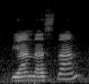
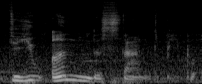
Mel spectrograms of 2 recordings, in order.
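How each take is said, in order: First: "you understand" run together quickly, Trinidadian style; shortened Trinidadian pronunciation. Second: "Do you understand" spelt out word by word; full, unshortened pronunciation. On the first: Vlogger slips into dialect for viewers, "you understand" shortened. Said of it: "We shorten everything in Trinidad". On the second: Vlogger clarifying for viewers, "Do you understand" carefully unshortened. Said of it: "We chop up the English language". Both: Shown as a demonstration.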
